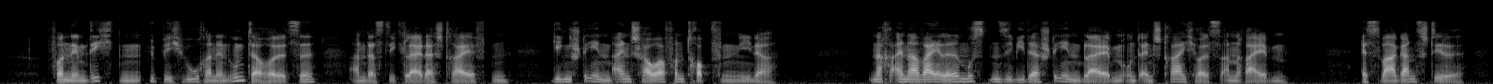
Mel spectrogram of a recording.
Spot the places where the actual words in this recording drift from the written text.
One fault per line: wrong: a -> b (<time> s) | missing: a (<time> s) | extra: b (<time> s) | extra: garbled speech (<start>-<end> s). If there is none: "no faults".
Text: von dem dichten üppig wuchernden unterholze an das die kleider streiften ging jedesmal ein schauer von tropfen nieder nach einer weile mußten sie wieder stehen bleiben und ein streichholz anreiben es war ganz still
wrong: jedesmal -> stehen (5.7 s)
